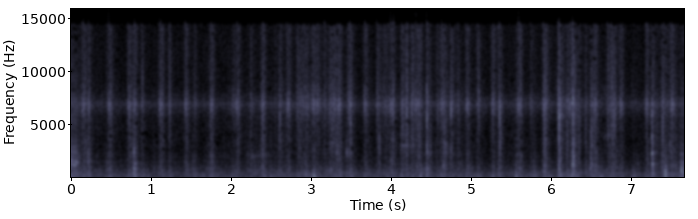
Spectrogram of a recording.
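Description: Faint, irregular clicking and tapping of wire whisks against a glass baking dish as flour and water are stirred into a paste.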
